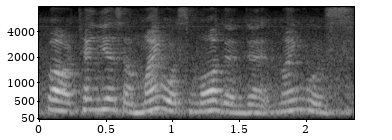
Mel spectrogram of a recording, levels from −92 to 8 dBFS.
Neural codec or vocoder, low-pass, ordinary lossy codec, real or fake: none; none; none; real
